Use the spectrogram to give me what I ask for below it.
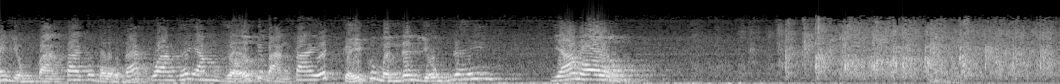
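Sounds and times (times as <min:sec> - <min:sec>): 
speech: 0:00.0 - 0:06.4
sparse hand clapping from audience: 0:07.4 - 0:10.5.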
